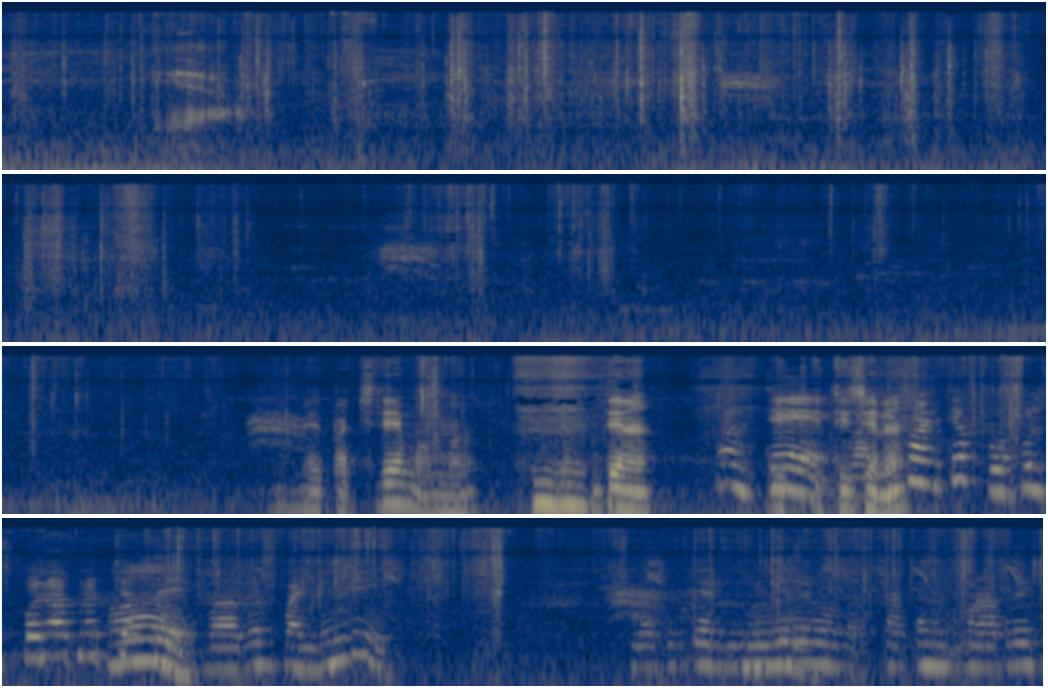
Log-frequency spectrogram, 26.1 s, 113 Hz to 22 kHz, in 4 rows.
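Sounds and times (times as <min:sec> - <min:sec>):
fruit fibres tearing: 0:00.0 - 0:16.5, 0:18.2 - 0:26.0.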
